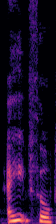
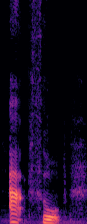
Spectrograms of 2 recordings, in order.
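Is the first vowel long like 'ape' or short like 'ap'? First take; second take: long; short. First: The first vowel is long, like 'ape'. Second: The first vowel is short, like 'ap'. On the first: This is how people from the area say it. "the local pronunciation of Apethorpe" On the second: This is the form given by a reference source. "According to Wikipedia, Apethorpe is pronounced Apthorpe"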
